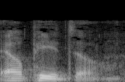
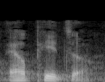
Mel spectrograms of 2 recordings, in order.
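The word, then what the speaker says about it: elpizo (ἐλπίζω): And absolutely not as, and then the verb elpizo. E-L-P-I-Z long O, elpizo.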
